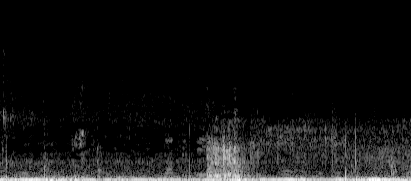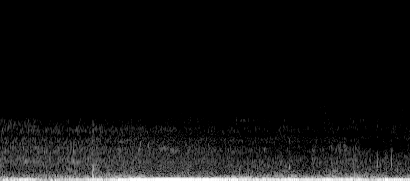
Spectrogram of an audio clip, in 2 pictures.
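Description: Steady low rumble of outdoor background noise, with faint voices and a brief louder rush of noise about two seconds in.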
